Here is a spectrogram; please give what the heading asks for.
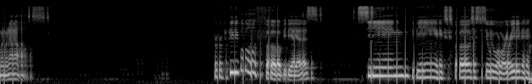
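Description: Planar audio read as interleaved runs throughout the clip. Blocks of roughly 85 ms, which fits a 4096-sample block, are read as alternating pairs, so each plays twice at double speed, left then right. The sound is an octave high, with a flutter at about 11.7 Hz.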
